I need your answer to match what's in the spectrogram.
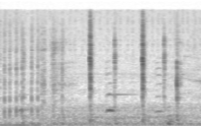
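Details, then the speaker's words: Honda CR-V parked, microphone by the glove compartment: sharp, dry clicks behind the dash each time the brake pedal is pressed. They happen only in park, not in neutral. Owner suspects an electronic relay, unconfirmed. "somewhere in the glove compartment when I press on the brake pedal you hear a clicking relay that's all I could think of"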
